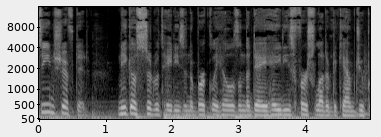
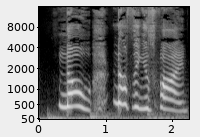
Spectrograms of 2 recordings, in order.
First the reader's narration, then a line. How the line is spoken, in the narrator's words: Melly wailed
